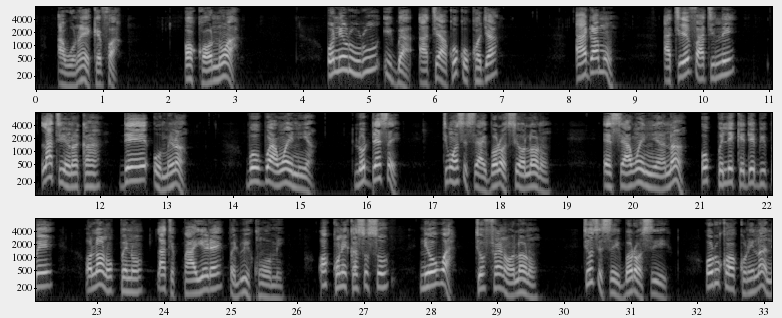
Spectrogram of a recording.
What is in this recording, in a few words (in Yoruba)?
good news yoruba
